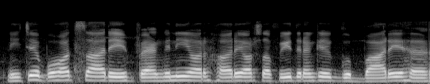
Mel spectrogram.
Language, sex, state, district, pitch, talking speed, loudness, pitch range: Hindi, male, Jharkhand, Garhwa, 175 Hz, 165 wpm, -12 LUFS, 165-180 Hz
